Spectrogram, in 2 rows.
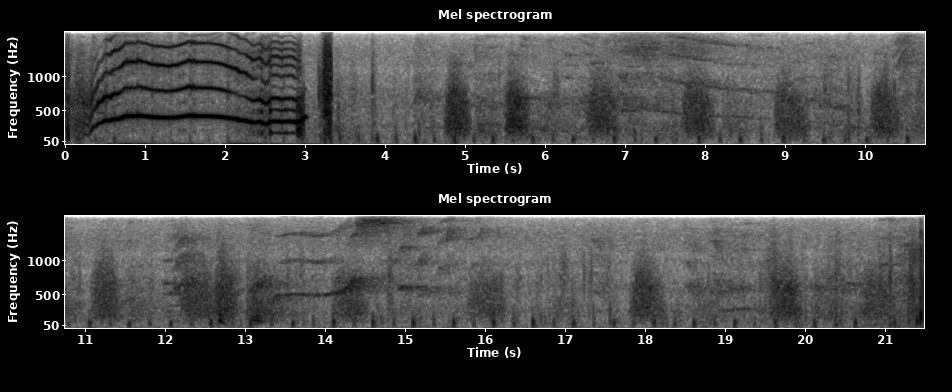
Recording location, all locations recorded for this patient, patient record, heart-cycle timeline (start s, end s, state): aortic valve (AV)
aortic valve (AV)+mitral valve (MV)
#Age: Child
#Sex: Female
#Height: 75.0 cm
#Weight: 10.915 kg
#Pregnancy status: False
#Murmur: Unknown
#Murmur locations: nan
#Most audible location: nan
#Systolic murmur timing: nan
#Systolic murmur shape: nan
#Systolic murmur grading: nan
#Systolic murmur pitch: nan
#Systolic murmur quality: nan
#Diastolic murmur timing: nan
#Diastolic murmur shape: nan
#Diastolic murmur grading: nan
#Diastolic murmur pitch: nan
#Diastolic murmur quality: nan
#Outcome: Abnormal
#Campaign: 2015 screening campaign
0.00	15.32	unannotated
15.32	15.40	S1
15.40	15.56	systole
15.56	15.65	S2
15.65	15.83	diastole
15.83	15.96	S1
15.96	16.06	systole
16.06	16.16	S2
16.16	16.32	diastole
16.32	16.40	S1
16.40	16.56	systole
16.56	16.65	S2
16.65	16.82	diastole
16.82	16.90	S1
16.90	17.07	systole
17.07	17.15	S2
17.15	17.31	diastole
17.31	17.41	S1
17.41	17.56	systole
17.56	17.66	S2
17.66	17.82	diastole
17.82	18.34	unannotated
18.34	18.43	S1
18.43	18.58	systole
18.58	18.66	S2
18.66	18.83	diastole
18.83	18.94	S1
18.94	19.09	systole
19.09	19.18	S2
19.18	19.36	diastole
19.36	20.09	S1
20.09	20.17	S2
20.17	20.33	diastole
20.33	20.43	S1
20.43	20.60	systole
20.60	20.68	S2
20.68	21.49	unannotated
